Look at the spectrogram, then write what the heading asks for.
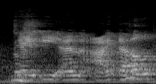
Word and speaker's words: Jenilee: It's pronounced Jenilee. Jenilee.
